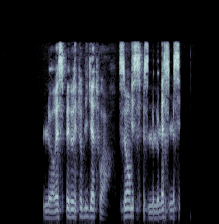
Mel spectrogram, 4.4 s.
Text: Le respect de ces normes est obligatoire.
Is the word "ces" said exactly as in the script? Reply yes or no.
no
